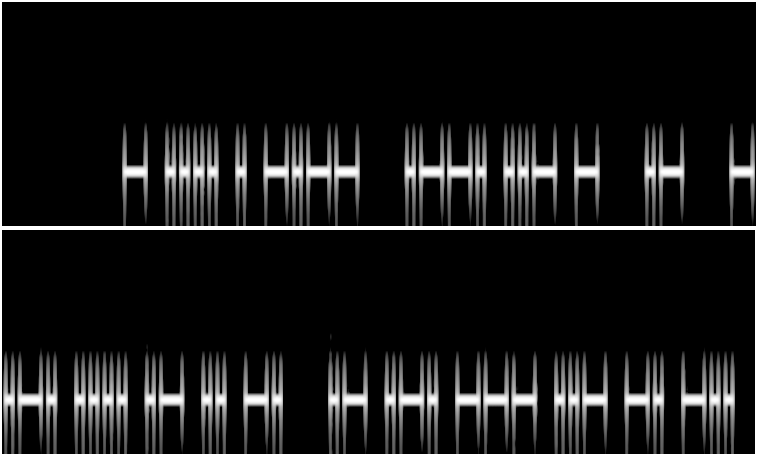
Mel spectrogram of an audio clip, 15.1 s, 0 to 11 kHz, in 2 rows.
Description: Morse code, heard as a keyed tone, about 17 wpm, 700 Hz. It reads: THEY PUT A CHAIN AROUND
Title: Sentences from Top 1500 Words 17wpm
